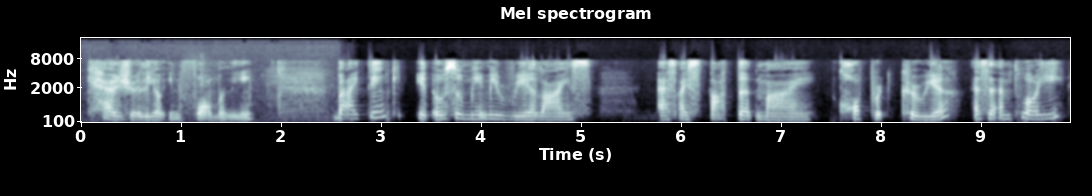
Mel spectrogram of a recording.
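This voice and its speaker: A woman in her thirties from Malaysia with a Malaysian accent, speaking as a podcast guest in a measured, reflective way. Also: on the low side, creaky. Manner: thoughtful, measured, frequent hedging "I think". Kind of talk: reflective interview talk.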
